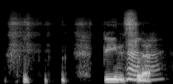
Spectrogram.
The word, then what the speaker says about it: Bientzle: say it like be like sappy and step bean slur mean slur yes okay beat slur both gonna say yes beat slit yes for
